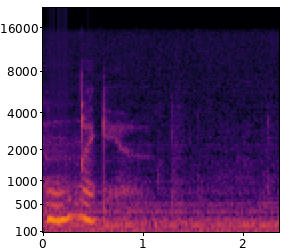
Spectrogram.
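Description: A brief wordless vocal sound from a woman, about half a second long at the start, dipping slightly in pitch.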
